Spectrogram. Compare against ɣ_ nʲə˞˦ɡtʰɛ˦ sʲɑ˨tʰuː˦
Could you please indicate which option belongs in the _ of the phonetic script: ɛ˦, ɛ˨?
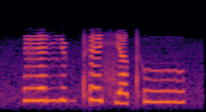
ɛ˦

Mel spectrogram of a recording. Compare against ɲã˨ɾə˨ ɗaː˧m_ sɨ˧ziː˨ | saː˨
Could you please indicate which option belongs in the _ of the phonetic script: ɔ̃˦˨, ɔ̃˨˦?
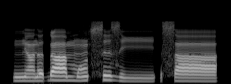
ɔ̃˨˦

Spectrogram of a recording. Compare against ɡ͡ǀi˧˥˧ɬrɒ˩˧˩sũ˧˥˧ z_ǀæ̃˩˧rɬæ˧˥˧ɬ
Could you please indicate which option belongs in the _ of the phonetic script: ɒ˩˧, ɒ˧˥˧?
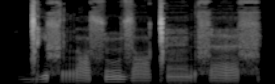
ɒ˩˧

